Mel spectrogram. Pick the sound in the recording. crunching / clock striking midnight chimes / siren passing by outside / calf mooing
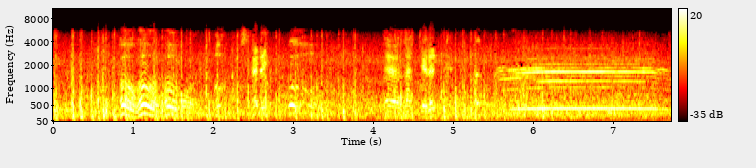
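calf mooing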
